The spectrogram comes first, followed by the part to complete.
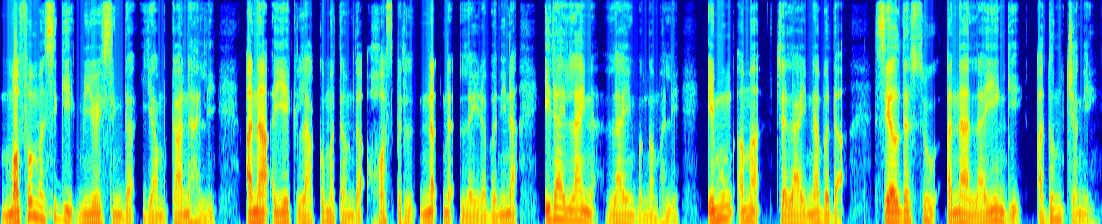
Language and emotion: Manipuri, neutral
